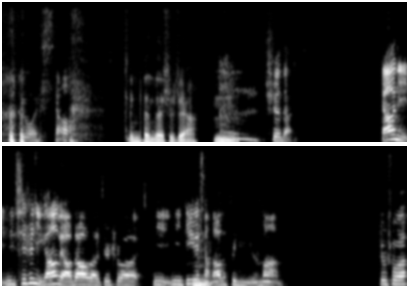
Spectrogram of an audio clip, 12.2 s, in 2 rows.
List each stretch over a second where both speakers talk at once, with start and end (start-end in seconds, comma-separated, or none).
none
